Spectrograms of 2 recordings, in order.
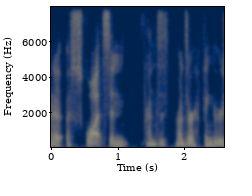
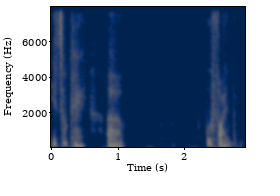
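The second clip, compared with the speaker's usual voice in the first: soft, hushed whisper, close in the ear; 2 semitones lower, 8 dB quieter than usual. Voicing a character comforting a dog she found: whispering. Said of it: "she kind of whispers in the dog's ear".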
